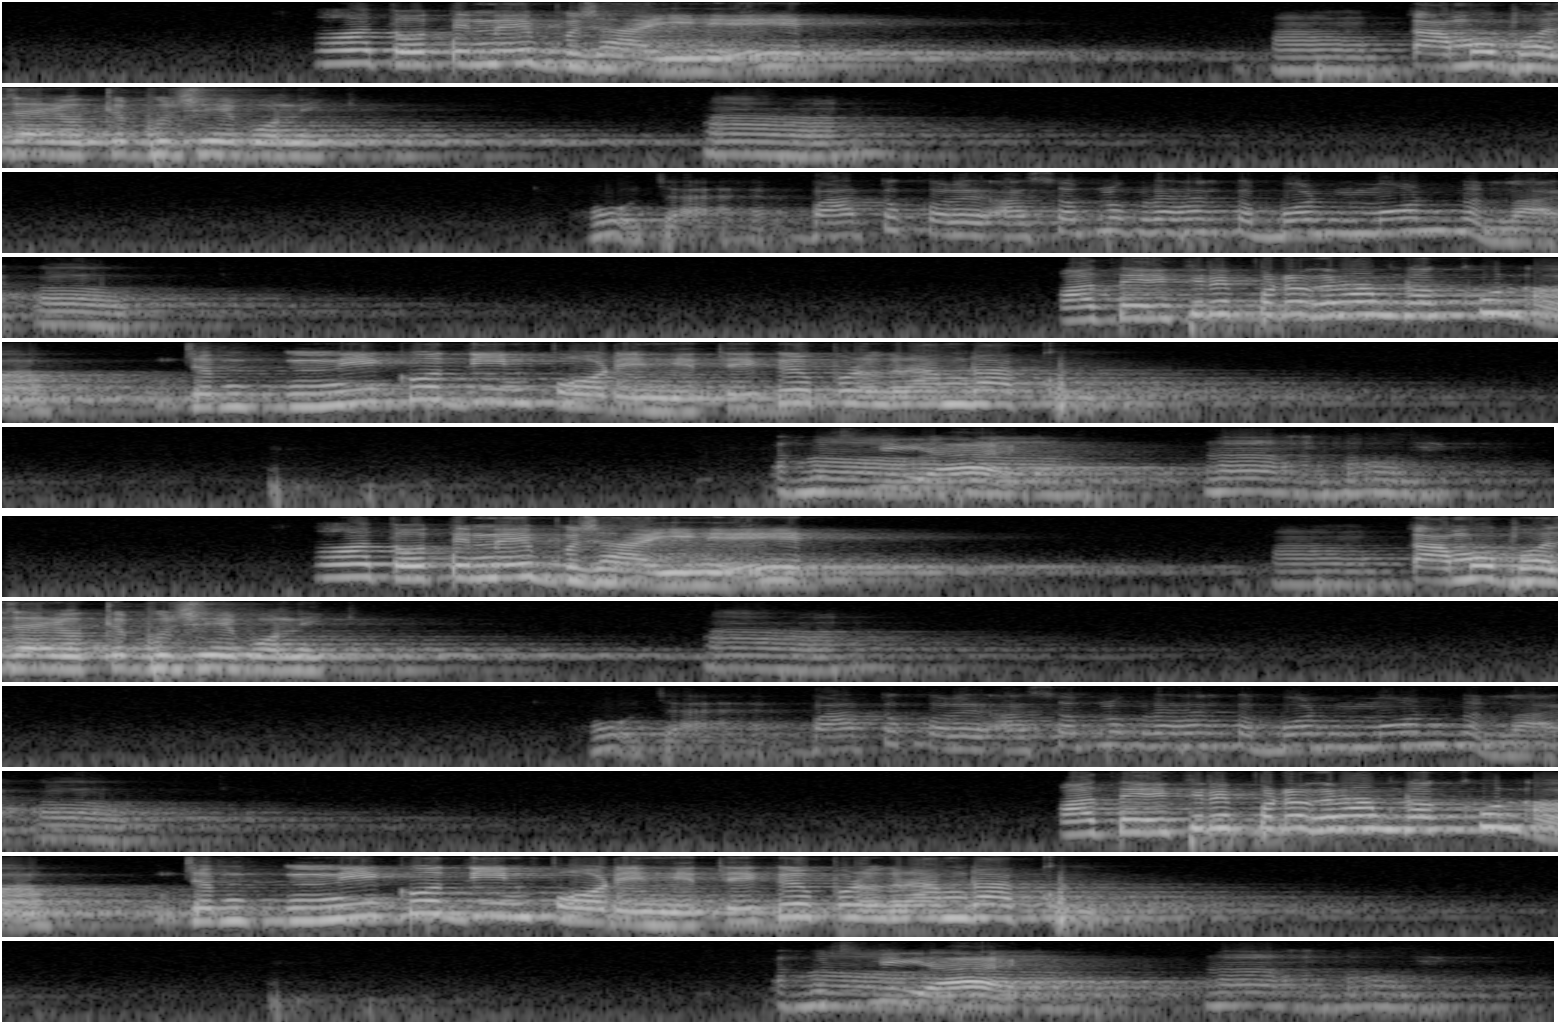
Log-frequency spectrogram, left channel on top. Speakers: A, on the right; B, on the left.
A: हँ तऽ ओ त नहि बुझाइ है
B: हँ
A: कामो भऽ जाए हए बुझेब न
B: हँ ह हो जाए है बातो करे आ सबलोग रह तऽ ब मोन न लाग आ
A: हँ तऽ एकरे प्रोग्राम रखू ने जब नीको दिन पड़े हे तऽ प्रोग्राम राखू
B: <inaudible>
A: बुझलियै
B: हँ हँ हँ ह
